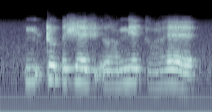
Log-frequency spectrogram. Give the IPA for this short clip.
mʲɛ̰ʈʊʔə ʒɛvʲɛ̰ lɑ̤mʲɛkɑ̤ ɦɛ

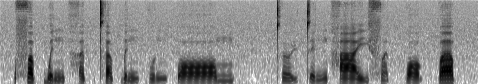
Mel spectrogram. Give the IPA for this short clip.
fɐ˥p̚wɪ˨ŋhɐ˨˥t̚t̪ʰɐ˨˥p̚ ɪ˨ŋkʷɪ˨ŋpɔː˧m | t̪ʰɵ˨˥ɥt̪ɪ˨˥ŋhaː˧jfɐ˨˥t̚ pɔː˨k̚pɐ˥p̚

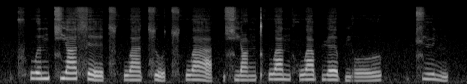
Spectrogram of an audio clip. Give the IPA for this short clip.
ʈ͡ʂʰwə˥nt͡ɕjä˥sḛ˨˩ɪ̯t͡sʰwä˧˥ t͡sṵ˨˩ t͡sʰwä˥˩ | ɕjɑ˧˥ŋt̪ʰwa˥˧nxwä˥˧ pɥɛ˥˩pjo˧˥ʊ̯ | t͡ɕy˥˩n

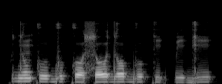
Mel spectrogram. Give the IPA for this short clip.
dũ˦ku˧ɡu˧ko˨ so˨˦do˦bu˧ ki˨k͡pi˨ɡi˨˦

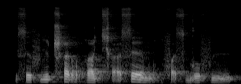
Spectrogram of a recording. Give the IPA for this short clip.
sɘfi ʈ͡ʂʰarqəːt͡ɕʰa̰ sɛːmbəqfa̰sɡo fɨː

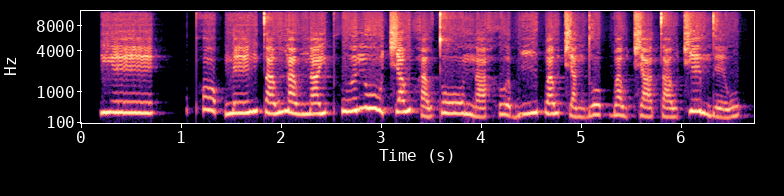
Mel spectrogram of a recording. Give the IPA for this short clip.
jeː˧ | pʰɔː˥˨p̚neː˧˥ŋt̪a˧˥w ŋa˧wna˧˥j pʰu˧˥ə̯noː˥˨ t͡ɕa˧˥w ha˩˧wt̪oː˧na˩ hu˧˩ə̯biː˧˥ ba˧˥wt͡ɕa˩ndoː˧p̚ba˧˩w t͡ɕa˩˧ t̪a˩wt͡ɕeː˥˨mde˩˧w

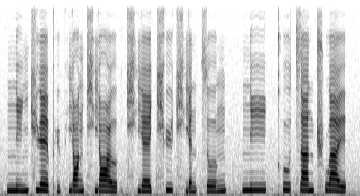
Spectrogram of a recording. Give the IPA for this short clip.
n̪i˧˥ŋ t͡ɕɥɛ˥˩pʰy˩pʰjɑ˥˧ŋt͡ɕʰjɑ˥˩ʊ̯ | t͡ɕʰjɛ˧˥ t͡ɕʰy˥˩t͡ɕʰjɛ˩nt͡sʊ˧˥ŋ | n̪i˥ | kʰu˥ t͡sa˥nʈ͡ʂʰwa˥˩ɪ̯

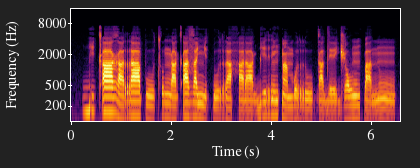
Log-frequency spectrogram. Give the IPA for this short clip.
ɡ͡bi˦kʼaː˦ ɣa˨˦raː˦puː˨tʰʊ˦ ŋa˨˦kʼa˦za˦ ɲɛ˨k͡pu˨ra˨ ha˨ɾaː˨ ɡ͡bi˦rĩ˦ k͡pã˦mo˦ ruː˨ɡa˨deː˨ d͡ʒɔ˦βũ˦k͡pa˨ nũ˦˨

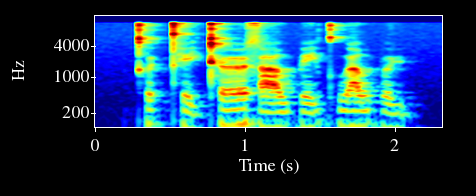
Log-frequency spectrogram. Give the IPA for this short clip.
kʰɵ˨˥t̚t̪ʰe˨˩j kʰœː˧saː˨˧w pe˨˥jkʷʰaː˧wpɵ˨ɥ

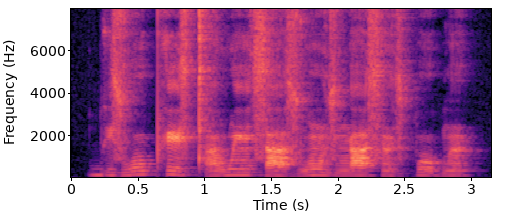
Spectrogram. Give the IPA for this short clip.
bi˧˩zwo˥pʰe˥˧ztʼã˩˧ wẽ˥sa˧˩z wõ˥˧zŋa˧ sə̃˧˩zpo˥˧bə̃˥

